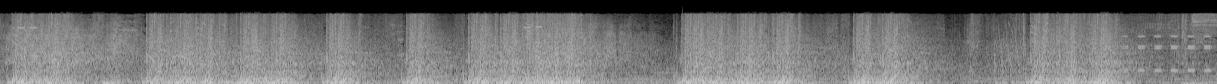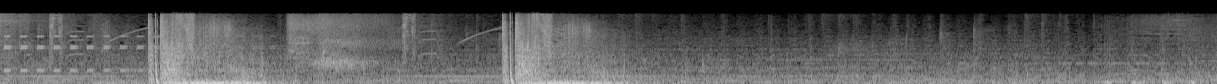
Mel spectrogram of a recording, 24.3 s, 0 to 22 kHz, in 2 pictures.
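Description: Heavy gunfire from the guns guarding the tower in Mass Effect: dense bursts and booms that roll continuously, with loud blasts near 14 and 17.5 seconds, then a quieter, tone-laced stretch.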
